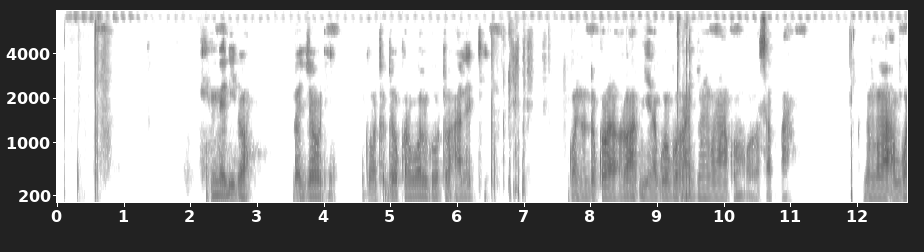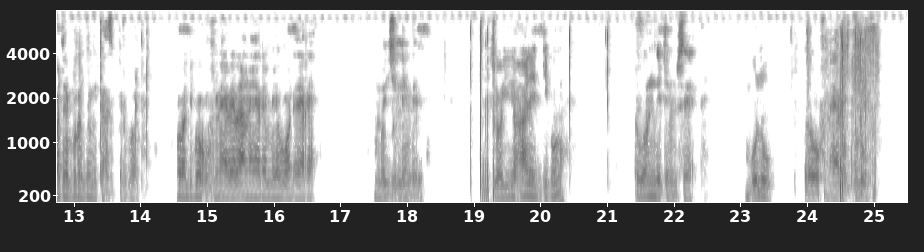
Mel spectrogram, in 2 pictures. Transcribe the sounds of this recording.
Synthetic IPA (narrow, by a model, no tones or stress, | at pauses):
himɓeɗiɗɔ | ɗɔd͡ʒoɗi | ɡɔtʰɔdɔkːɔɾwɔlɡɔtɔhaledi | ɡɔnɗɔdɔkːɔɾɔlɔ̰ɗɔhaɓːia̰ɡɔɡɔha̰d͡ʒuŋɡumakɔɔ̰ɗɔsapːa | d͡ʒuŋɡumakɔɡɔtɛbɔɗɔd͡ʒoɡitasipiɾɡɔ̰l | ʔɔwaɗibɔhufnɛɾɛɾanɛɾɛbɛwɔɗɛɾɛ̰ | humɗɔd͡ʒilːindɛl | d͡ʒoɡiɗɔɦaledːibɔ | ɗɔɓɔɗɔnd͡ʒetimsɛ | bulu | bɛhufnɛɾɛ̰bulu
